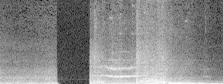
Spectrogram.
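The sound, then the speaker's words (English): Loud tire screeching in two bursts: a short squeal that cuts to silence, then a longer, shrill, wavering screech whose pitch bends as a red pickup truck skids hard, moments before it hops a curb and slams into a bus station shelter. “That sound you hear is what all of us who were there heard moments before this red pickup truck drove straight into”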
